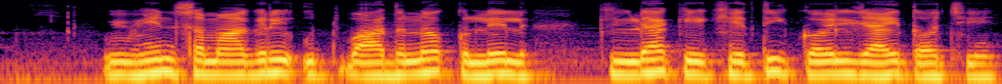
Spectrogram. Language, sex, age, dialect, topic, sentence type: Maithili, female, 18-24, Southern/Standard, agriculture, statement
